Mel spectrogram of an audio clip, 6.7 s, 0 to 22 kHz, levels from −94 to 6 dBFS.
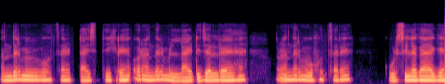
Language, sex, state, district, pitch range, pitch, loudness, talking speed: Hindi, male, Jharkhand, Palamu, 135-150 Hz, 145 Hz, -16 LUFS, 225 wpm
